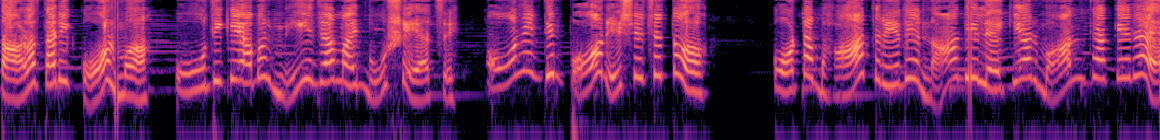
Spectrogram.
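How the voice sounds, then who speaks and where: A woman voicing a touchy, nagging old village aunt in a cartoon, with folksy, drawn-out scolding. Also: very high-pitched, big pitch swings, fairly bright tone, no echo, soft background music, heavily acted. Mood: fussy. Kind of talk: Bengali cartoon dubbing.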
